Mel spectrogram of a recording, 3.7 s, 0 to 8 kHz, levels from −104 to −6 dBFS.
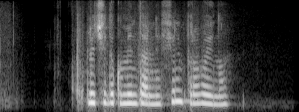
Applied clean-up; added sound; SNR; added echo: neural mask model RNNoise.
